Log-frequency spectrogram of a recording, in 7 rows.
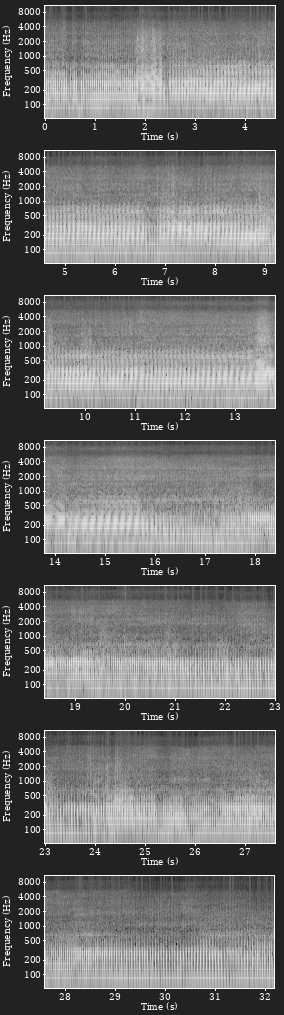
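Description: Yamaha YZ450F single-cylinder four-stroke dirt bike engine running under load on a trail, revs rising and falling with the throttle. About halfway through it revs sharply, then the pitch drops off for a couple of seconds as the throttle is closed.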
